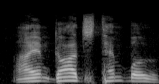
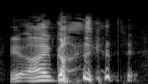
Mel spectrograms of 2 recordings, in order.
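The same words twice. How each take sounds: First: Said in the usual way. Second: Laughing misquote. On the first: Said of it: "Not cathedral, ha? Temple". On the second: Shown as a demonstration. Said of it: "Not cathedral".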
